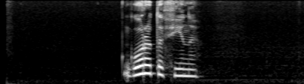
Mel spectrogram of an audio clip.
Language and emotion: Russian, neutral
